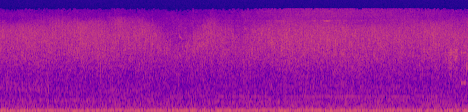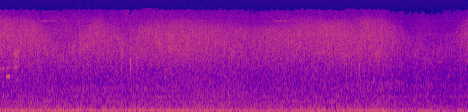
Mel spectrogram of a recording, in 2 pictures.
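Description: Wind rushes steadily past a gliding character.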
